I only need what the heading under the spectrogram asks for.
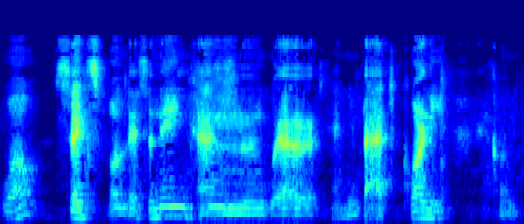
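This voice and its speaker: A man's voice: fairly low pitch, takes it slowly, gravelly, sharp tone, a little hiss or hum. A young man, a non-native English speaker, talking casually about his studies with many hesitations and jokes. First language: not English. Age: young adult. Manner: hesitant, many fillers, joking. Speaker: student speaker. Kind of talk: casual webcast talk.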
